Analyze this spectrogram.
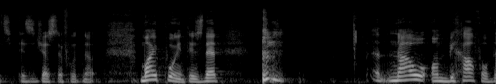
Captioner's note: clears throat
